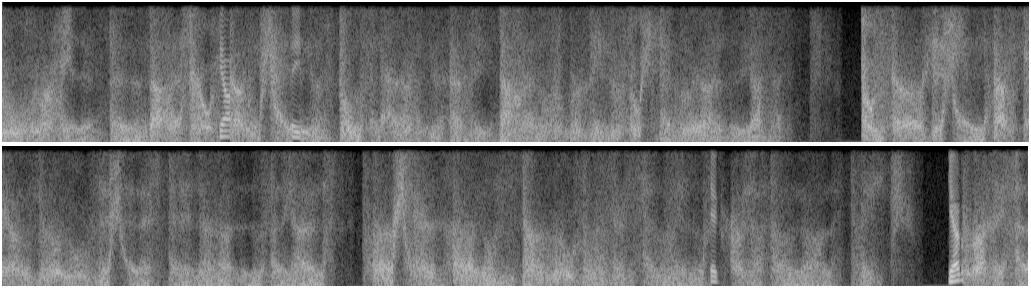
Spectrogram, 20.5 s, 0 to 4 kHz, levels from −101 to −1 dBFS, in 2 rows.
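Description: Sound dropped by the voice detector runs through this speech clip, heard over a call path limited to 4 kHz, at 0 to 2.18 s, 2.28 to 2.9 s, 2.98 to 17.36 s, 17.46 to 19.74 s and 19.88 s to the end. In each span the speech gives way to steady comfort noise, likely because the sender's voice detector judged the quiet speech to be background and stopped transmitting.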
